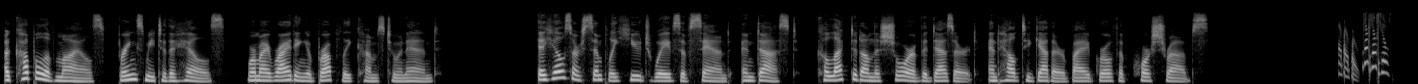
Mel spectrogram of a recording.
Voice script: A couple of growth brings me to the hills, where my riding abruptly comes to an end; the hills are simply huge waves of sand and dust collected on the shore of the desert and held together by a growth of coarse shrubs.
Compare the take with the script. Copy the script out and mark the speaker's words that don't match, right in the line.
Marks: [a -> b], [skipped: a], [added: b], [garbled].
A couple of [growth -> miles] brings me to the hills, where my riding abruptly comes to an end; the hills are simply huge waves of sand and dust collected on the shore of the desert and held together by a growth of coarse shrubs.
